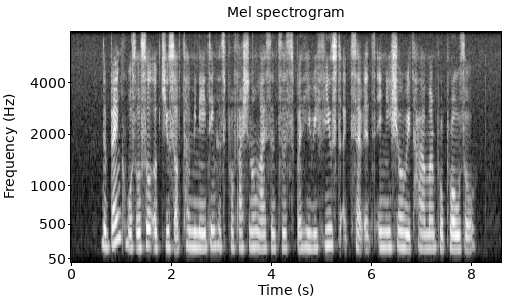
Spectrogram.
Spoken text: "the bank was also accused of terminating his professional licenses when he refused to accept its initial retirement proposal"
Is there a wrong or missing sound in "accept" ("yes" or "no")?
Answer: no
